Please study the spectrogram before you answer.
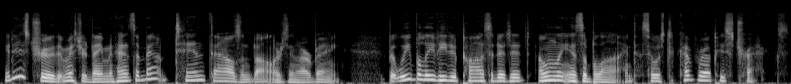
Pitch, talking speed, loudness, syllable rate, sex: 160 Hz, 235 wpm, -18 LUFS, 5.8 syllables/s, male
